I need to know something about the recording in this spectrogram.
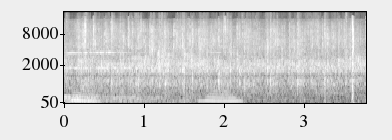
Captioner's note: audience applauding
